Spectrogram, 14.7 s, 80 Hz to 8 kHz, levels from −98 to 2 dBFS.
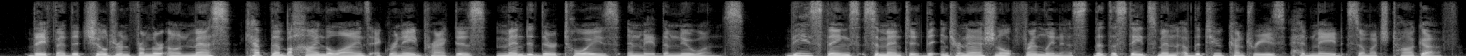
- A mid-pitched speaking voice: Yes, medium, 145 Hz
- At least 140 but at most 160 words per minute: No, average, 175 wpm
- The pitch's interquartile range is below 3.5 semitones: No, average, 4.5 semitones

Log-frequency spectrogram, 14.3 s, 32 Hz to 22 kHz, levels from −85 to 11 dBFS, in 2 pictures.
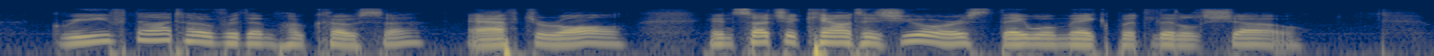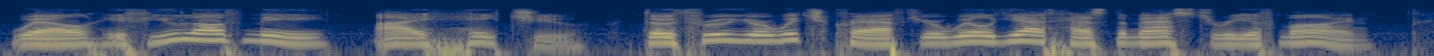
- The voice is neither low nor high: Yes, medium, 145 Hz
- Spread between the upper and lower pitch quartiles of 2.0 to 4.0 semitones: No, average, 4.6 semitones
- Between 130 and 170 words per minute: Yes, average, 165 wpm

